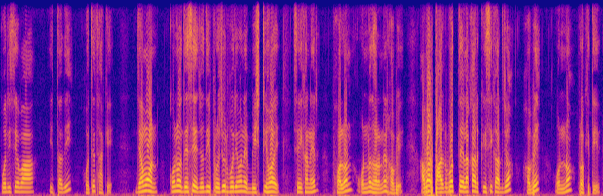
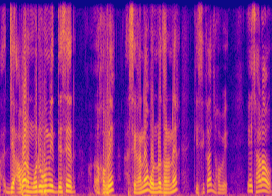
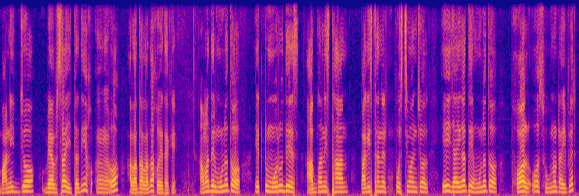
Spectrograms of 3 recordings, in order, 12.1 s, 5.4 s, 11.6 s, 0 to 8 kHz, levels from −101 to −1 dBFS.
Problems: background sounds at intervals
